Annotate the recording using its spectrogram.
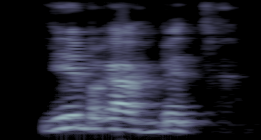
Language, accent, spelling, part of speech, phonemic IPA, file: French, Canada, libre arbitre, noun, /libʁ aʁ.bitʁ/, LL-Q150 (fra)-libre arbitre.wav
- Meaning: free will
